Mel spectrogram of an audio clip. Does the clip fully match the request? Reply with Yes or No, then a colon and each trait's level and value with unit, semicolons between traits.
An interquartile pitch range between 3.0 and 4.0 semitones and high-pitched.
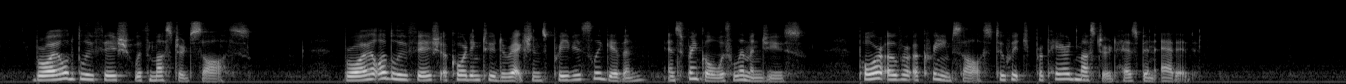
Yes: average, 3.6 semitones; high, 205 Hz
